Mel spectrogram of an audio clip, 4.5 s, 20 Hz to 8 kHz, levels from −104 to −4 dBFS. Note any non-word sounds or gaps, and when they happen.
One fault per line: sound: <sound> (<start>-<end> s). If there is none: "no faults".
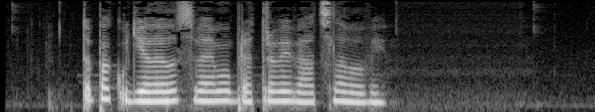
no faults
